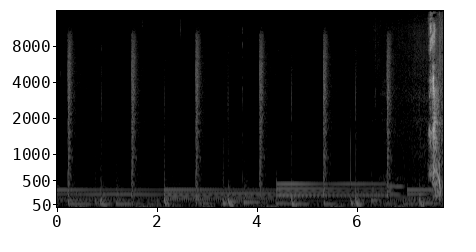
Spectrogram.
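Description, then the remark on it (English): A soft beat with steady ticking percussion plays quietly, then a single sharp, loud sneeze bursts out right at the end. “Oh shit, excuse me. I sneezed.”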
